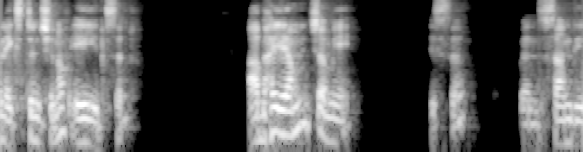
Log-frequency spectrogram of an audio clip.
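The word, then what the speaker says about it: अभयम्: In terms of pronunciation, the bha, the second letter, is aspirated because it's the fourth letter in the pa varga.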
